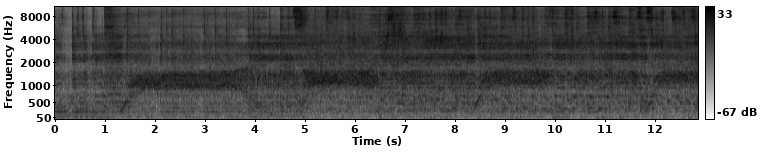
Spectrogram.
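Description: A live heavy rock band plays a distorted electric-guitar riff in repeated chord blasts of about two seconds each, with drums and a voice shouting into a microphone. It is heard from within the crowd through a camcorder microphone.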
